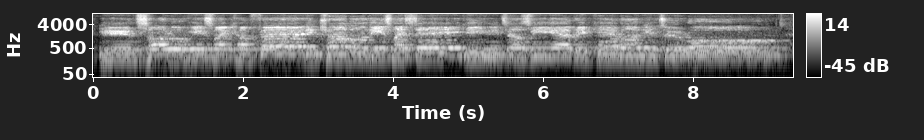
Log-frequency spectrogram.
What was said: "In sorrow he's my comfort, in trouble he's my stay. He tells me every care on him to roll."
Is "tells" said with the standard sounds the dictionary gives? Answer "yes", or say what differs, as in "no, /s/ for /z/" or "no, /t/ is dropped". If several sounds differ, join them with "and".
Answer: yes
